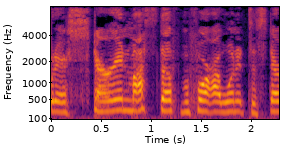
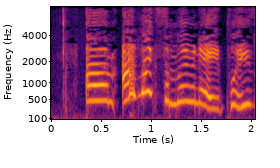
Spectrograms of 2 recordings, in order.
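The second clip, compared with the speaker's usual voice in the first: put-on high, affected old-parent request; mock-sweet sassy imitation; 10 semitones higher than usual. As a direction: imitate a parent asking, pitched way up. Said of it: "they become real sassy".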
